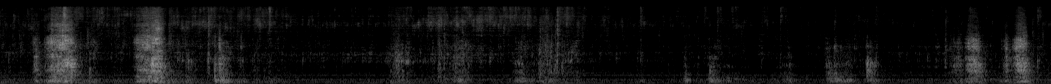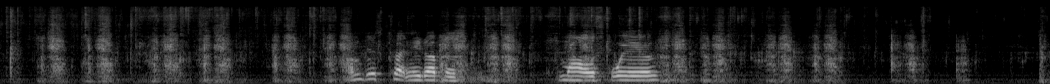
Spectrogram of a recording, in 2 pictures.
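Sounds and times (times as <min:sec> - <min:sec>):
bacon frying: 0:00.0 - 0:21.0
knife cutting on cutting board: 0:00.4 - 0:02.2, 0:09.5 - 0:14.1, 0:14.9 - 0:15.8, 0:17.0 - 0:20.2.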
